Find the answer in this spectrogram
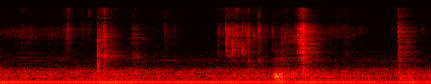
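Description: Faint crinkling and ticking of the foil capsule being worked loose on a champagne bottle's neck, with a few sharper clicks about a second in and near three seconds.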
